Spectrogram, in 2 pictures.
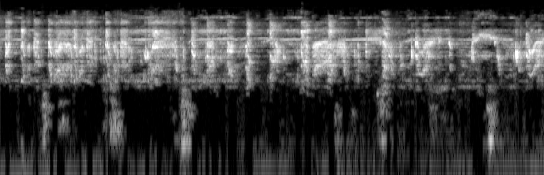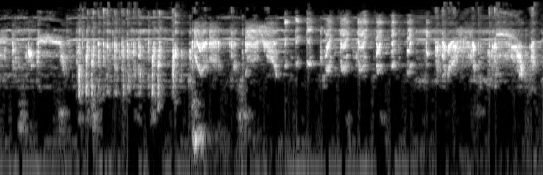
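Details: Swiftlet calls used as a lure: long, unbroken high chattering with dense rattling chirps and occasional louder buzzy outbursts.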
